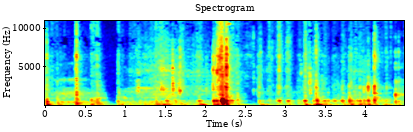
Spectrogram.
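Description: Cardboard trading-card blaster boxes being handled and moved by hand: scattered light taps and scrapes, with one sharper knock about two seconds in.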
